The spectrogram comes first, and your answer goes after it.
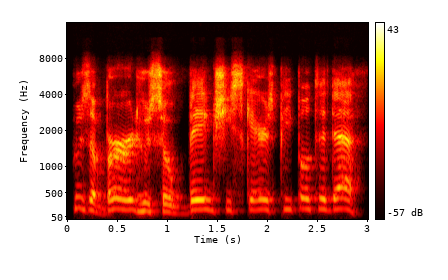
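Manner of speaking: ordinary delivery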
